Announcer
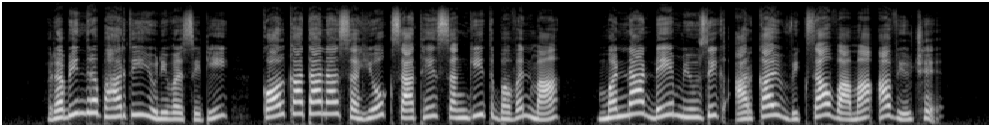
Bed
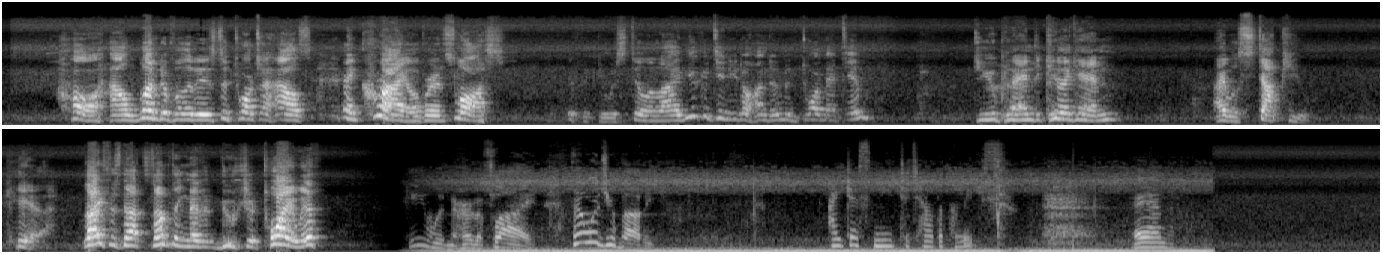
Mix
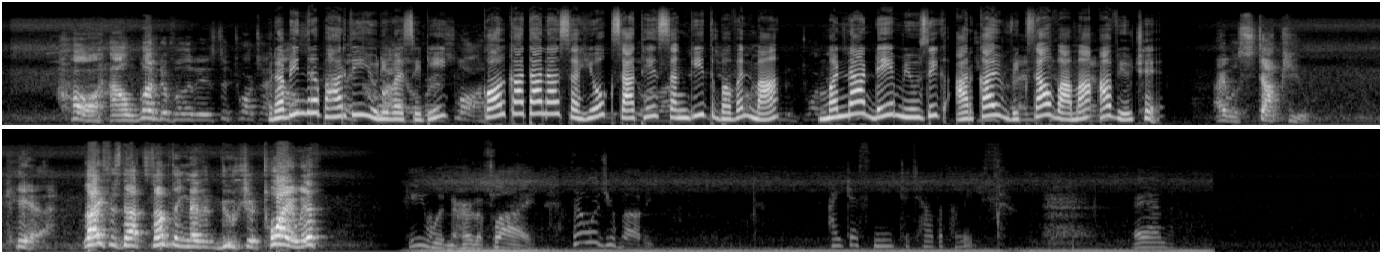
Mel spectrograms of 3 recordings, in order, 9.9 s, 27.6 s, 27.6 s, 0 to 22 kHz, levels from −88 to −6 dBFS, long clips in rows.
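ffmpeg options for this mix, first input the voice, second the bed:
-filter_complex "[0:a]adelay=2200,volume=-1dB[a];[1:a]volume=14dB,afade=t=out:st=1.06:d=0.91:silence=0.177828,afade=t=in:st=11.85:d=1.24:silence=0.11885,afade=t=out:st=17.69:d=1.68:silence=0.16788[b];[a][b]amix=inputs=2:normalize=0"

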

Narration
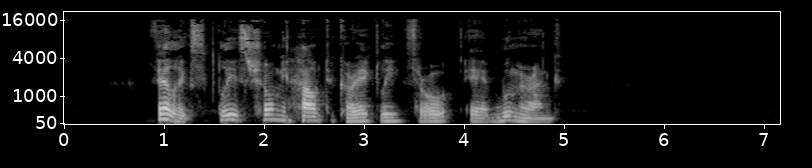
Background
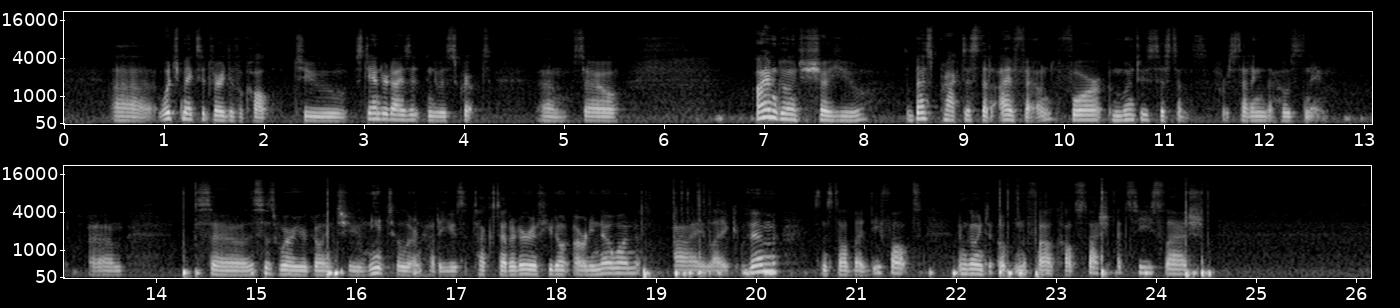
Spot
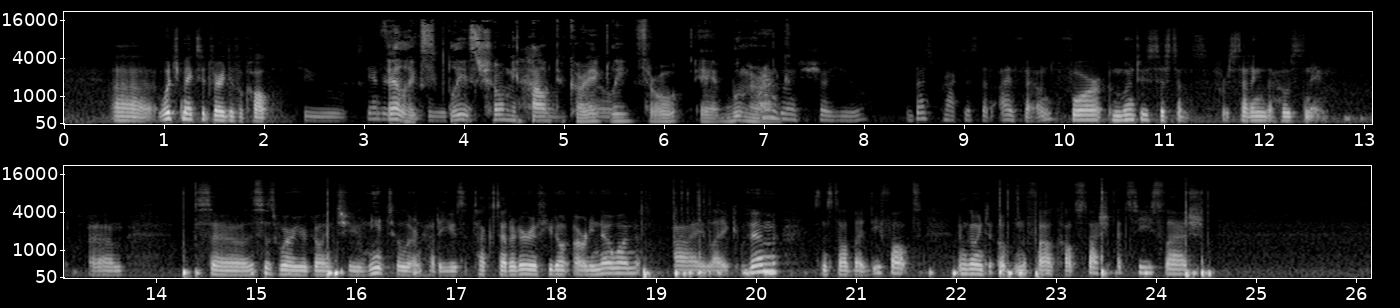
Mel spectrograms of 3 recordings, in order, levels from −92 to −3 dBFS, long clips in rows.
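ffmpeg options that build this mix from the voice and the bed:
-filter_complex "[0:a]adelay=2300,volume=-6dB[a];[1:a]volume=20.5dB,afade=t=out:st=2.09:d=0.23:silence=0.0841395,afade=t=in:st=9.35:d=1.21:silence=0.0944061[b];[a][b]amix=inputs=2:normalize=0"

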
